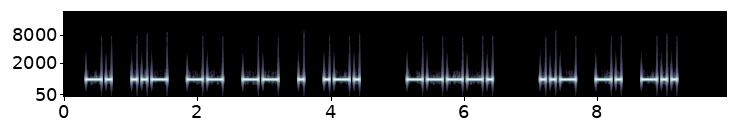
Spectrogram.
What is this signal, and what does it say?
Morse code, heard as a keyed tone, about 16 wpm, 700 Hz. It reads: NUMMER 9 UND
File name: Morsekurs / Witze / Witz 18 August 2020, 70 F80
